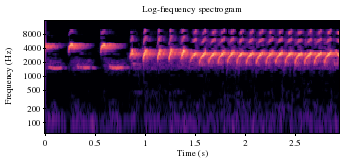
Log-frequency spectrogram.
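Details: White albino champion canary of 2017 in song training: a few short rising chirps, then a fast, even rolling trill of bright repeated notes that runs steadily to the end.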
